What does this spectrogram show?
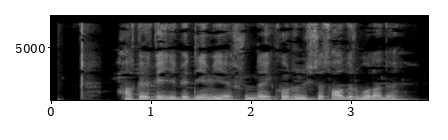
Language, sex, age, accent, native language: Uzbek, male, 18-24, Qashqadaryo, Uzbek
